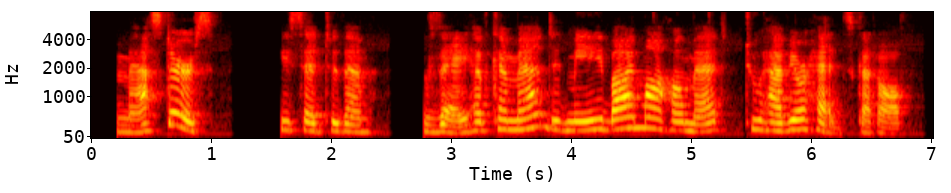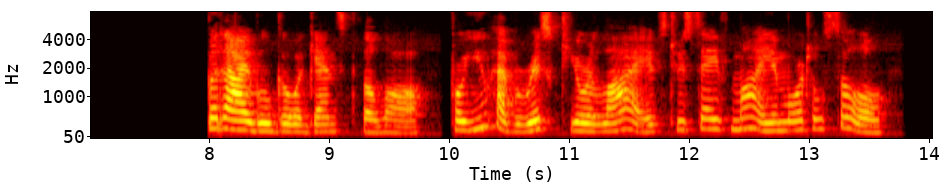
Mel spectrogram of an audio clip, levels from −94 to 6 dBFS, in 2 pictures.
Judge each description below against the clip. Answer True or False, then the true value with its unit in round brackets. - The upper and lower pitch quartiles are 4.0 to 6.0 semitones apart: True (4.5 semitones)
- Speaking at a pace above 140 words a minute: True (150 wpm)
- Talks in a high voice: True (200 Hz)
